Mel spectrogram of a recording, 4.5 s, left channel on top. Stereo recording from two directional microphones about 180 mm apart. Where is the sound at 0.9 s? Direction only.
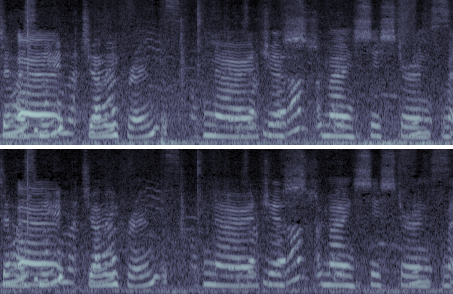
45° right (ahead or behind).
